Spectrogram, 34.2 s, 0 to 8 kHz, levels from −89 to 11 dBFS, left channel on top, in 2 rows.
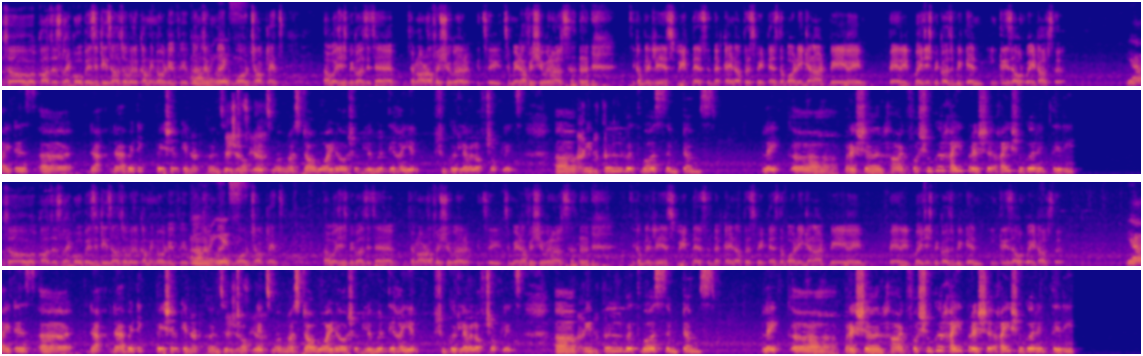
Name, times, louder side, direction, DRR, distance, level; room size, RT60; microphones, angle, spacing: voice 1, 0.0-4.1 4.8-7.0 7.3-9.2 9.5-13.0 13.3-15.9 20.4-21.1 25.7-26.2, left 3 dB, 35° left, 1.1 m, -34 dB
voice 2, 2.8-3.4 16.9-18.1 18.4-23.3 23.7-24.7 25.4-27.6 28.5-33.2, right 4 dB, 85° right, 0.8 m, -23 dB
8.8 x 3.5 x 6.2 m
head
